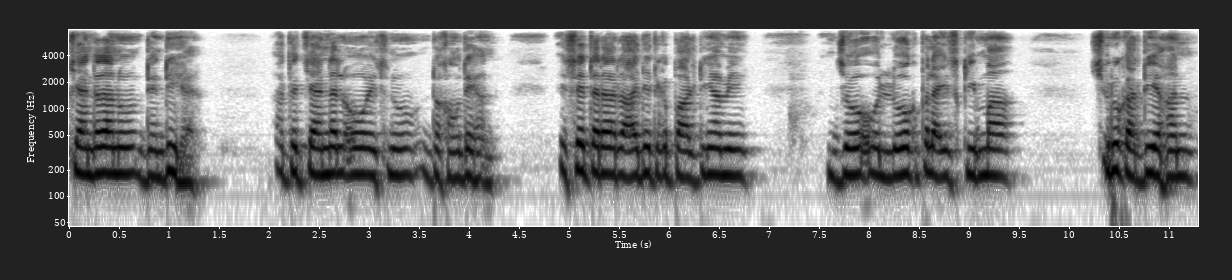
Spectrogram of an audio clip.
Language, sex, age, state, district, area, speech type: Punjabi, male, 60+, Punjab, Amritsar, urban, spontaneous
